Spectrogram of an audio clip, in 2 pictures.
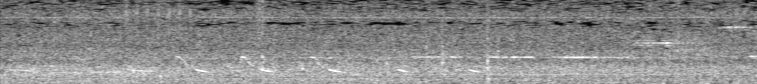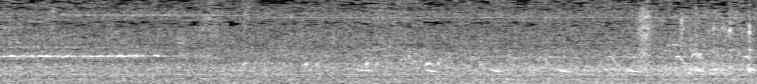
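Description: Steady faint background noise, with a bird's short falling chirps repeated about four times a second in a run during the first three seconds and again near the end.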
